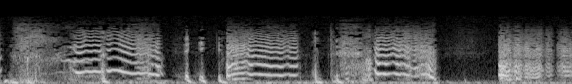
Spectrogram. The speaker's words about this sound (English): Excellent. We will give all of the contestants a chance to make music with their armpits.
